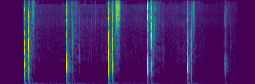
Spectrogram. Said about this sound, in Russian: Стучит его трость по мостовой.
